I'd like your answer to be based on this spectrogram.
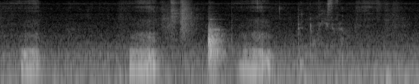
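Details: Puppy that has always snored very loudly, asleep: low rumbling snorts roughly every two seconds with a short snort between them, loud snoring.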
